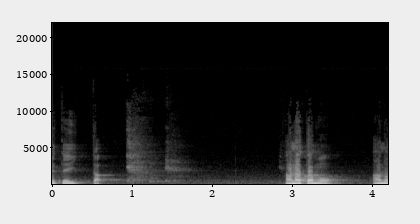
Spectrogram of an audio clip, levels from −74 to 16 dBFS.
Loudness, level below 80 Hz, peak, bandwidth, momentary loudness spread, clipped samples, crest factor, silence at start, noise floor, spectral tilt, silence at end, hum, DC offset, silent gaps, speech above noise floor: -11 LUFS; -44 dBFS; 0 dBFS; 9.2 kHz; 25 LU; under 0.1%; 14 dB; 0 s; -44 dBFS; -8.5 dB/octave; 0 s; none; under 0.1%; none; 34 dB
